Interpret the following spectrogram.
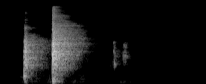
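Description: Two sharp knocks with a brief clattering tail, about a third of a second apart, the second the louder, then a faint click: a rotating turntable platform being picked up and handled.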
